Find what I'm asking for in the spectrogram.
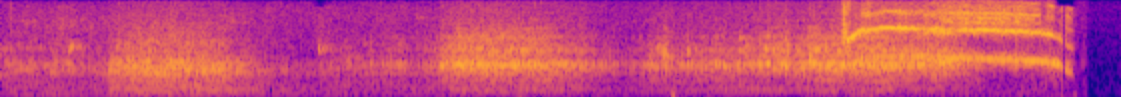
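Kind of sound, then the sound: animal, goat bleating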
